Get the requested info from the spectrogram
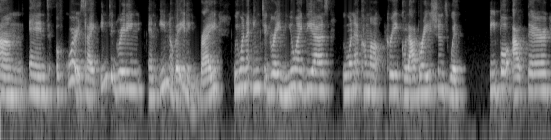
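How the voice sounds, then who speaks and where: With audible room echo, a woman talks at a fairly slow pace in a somewhat breathy voice, her pitch fairly high with ordinary pitch variation. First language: not English. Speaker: social media team member of a crypto news channel. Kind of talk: interview conversation. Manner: hesitant, many fillers.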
